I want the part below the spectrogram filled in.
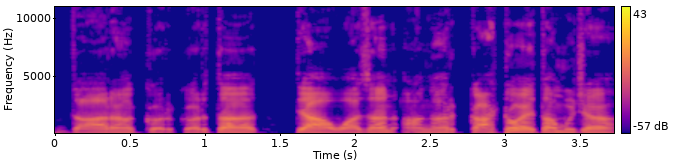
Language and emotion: Goan Konkani, fearful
